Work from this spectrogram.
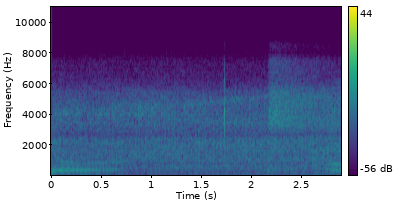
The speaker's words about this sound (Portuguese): Parece que o caminhão baixou um pouco a bola, achei que ia ficar ligadão aqui do lado, ia ser mais complicado.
